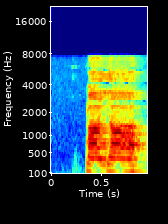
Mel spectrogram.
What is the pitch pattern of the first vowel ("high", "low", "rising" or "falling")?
high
